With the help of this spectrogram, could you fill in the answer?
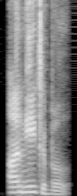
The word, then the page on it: uneatable: Indian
